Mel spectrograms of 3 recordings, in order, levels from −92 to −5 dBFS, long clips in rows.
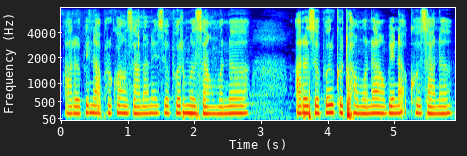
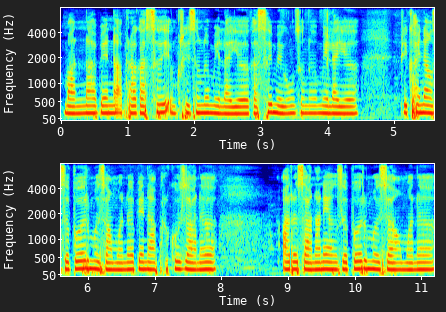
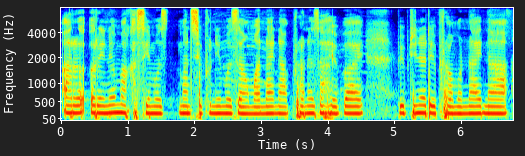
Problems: constant background noise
